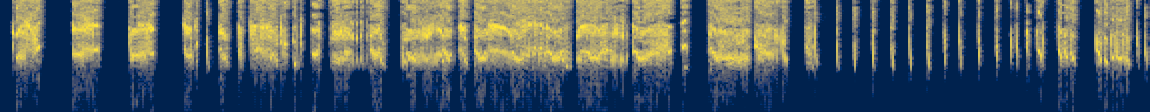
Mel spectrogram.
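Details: Swiftlet calling sound meant to lure birds to stay and nest, rapid dense high twittering chirps in bursts with abrupt cut silences between them, busy and rasping throughout.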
